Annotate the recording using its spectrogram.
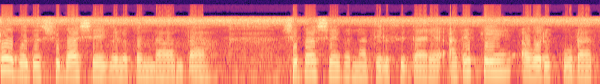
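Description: Speech: a voice narrating in Kannada, pausing briefly a little after two seconds in, over a steady high-pitched hiss.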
